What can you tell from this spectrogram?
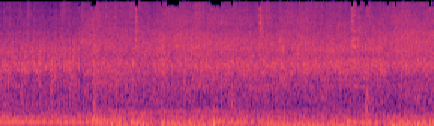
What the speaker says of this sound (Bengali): এবার এগুলোকে একটু তেলের সাথে নাড়িয়ে নিতে হবে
